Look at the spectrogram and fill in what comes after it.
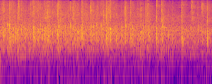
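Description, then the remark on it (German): A small group, the panel of a football talk round, claps steadily, a dense patter of many hand claps at moderate loudness, continuous with no talking over it. “Jetzt gibt es dennoch Applaus hier aus der Runde.”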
